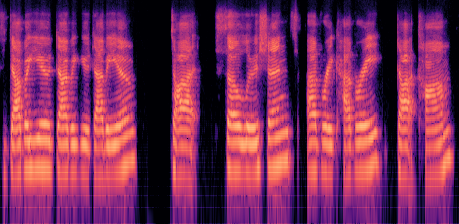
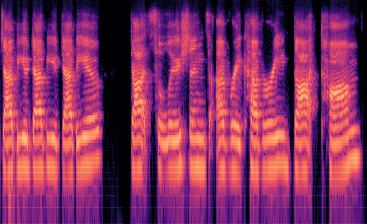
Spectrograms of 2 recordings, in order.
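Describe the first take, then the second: First: The address is read at a slow pace. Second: The address is read at a fast pace.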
